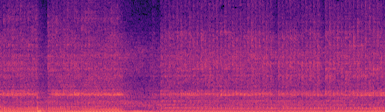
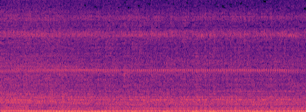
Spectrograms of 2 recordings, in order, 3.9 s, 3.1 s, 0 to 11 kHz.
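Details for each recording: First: 1976 Honda Z50J1 Monkey with a new, possibly untuned carb: uneven, stumbling idle beats with skipped firings instead of a steady putter; misfire later traced to incorrect ignition points gap. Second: 1976 Honda Z50J1 Monkey after resetting ignition points gap from 1 thou to 12 thou: starts first time, steady, even single-cylinder run with a consistent low beat and no misses and noticeable power gain; normal running, gap needing slight fine-tuning.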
